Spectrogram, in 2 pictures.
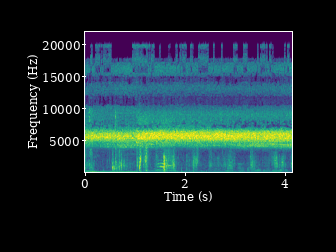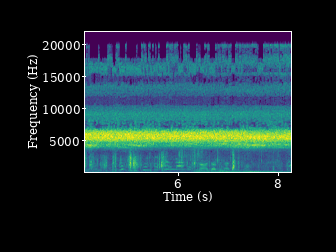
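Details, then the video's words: Cricket-like insects fill the quiet downhill pine forest at Sittong, Darjeeling, at the end of October. A constant, high, steady trill comes from all around, with footsteps and brief voices in the foreground. "চারিদিকে খালি আওয়াজটা দেখো, পুরো মানে সেই একটা পোকার আওয়াজ, ঝিঝি পোকার মতো আওয়াজ।"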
